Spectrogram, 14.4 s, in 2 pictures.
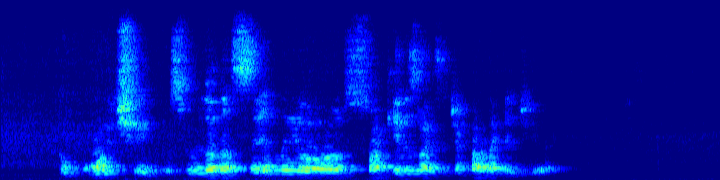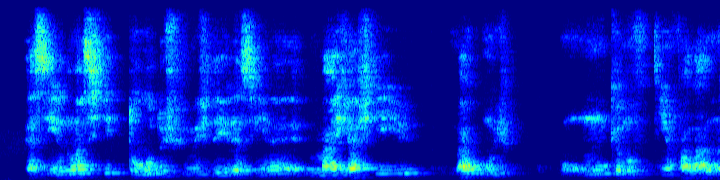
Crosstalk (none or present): none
